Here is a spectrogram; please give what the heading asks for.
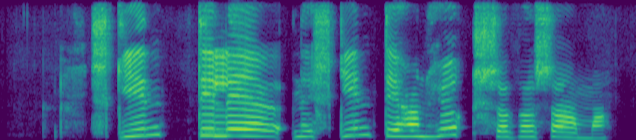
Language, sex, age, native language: Icelandic, male, 8, Icelandic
